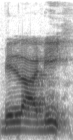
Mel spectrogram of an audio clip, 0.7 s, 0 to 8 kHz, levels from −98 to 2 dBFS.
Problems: background sounds at intervals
